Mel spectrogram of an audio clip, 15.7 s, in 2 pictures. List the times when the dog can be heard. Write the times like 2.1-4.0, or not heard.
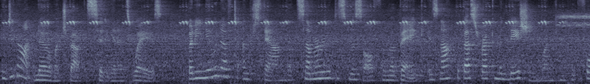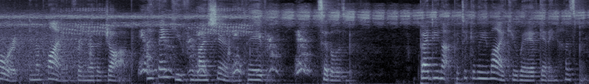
9.7-12.2.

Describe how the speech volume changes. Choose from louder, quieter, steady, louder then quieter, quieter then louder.
steady.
